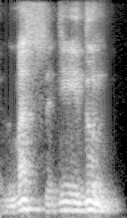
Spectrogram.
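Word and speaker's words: مسجد: মাসজিদুন হ্যাঁ এই মাসজিদুন তাহলে মনে হল মসজিদ বাংলায় আসল উচ্চারণ হচ্ছে মাসজিদুন মাসজিদ মাহাজা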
